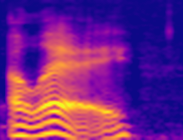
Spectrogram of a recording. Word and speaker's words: Eille: But they have a beer that's named L.A. and it's spelled E-I-L-L-E. So if you see it, you don't immediately, you're like, is it eel? Is it? – Yeah. – What is it? And so when we were there last year on there, they have kind of the blackboard wall. They had it spelled out like the E-I-L-L-E pronounced like Los Angeles.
